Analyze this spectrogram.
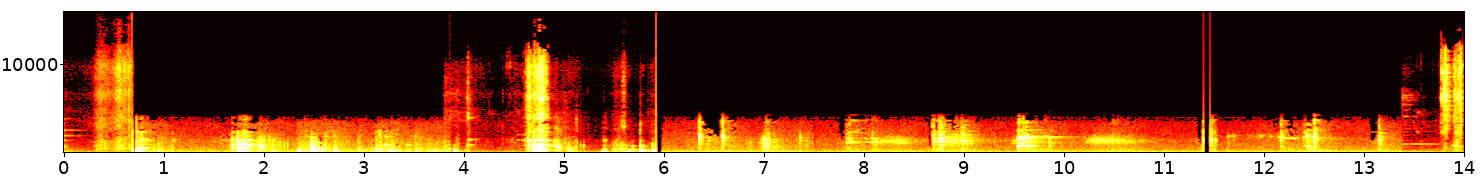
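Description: Camp cookware and gear being handled: irregular clinks and knocks of metal pots and utensils, a few of them louder.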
